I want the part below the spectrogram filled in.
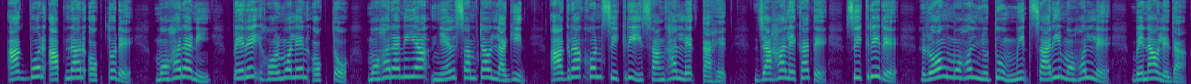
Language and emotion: Santali, neutral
